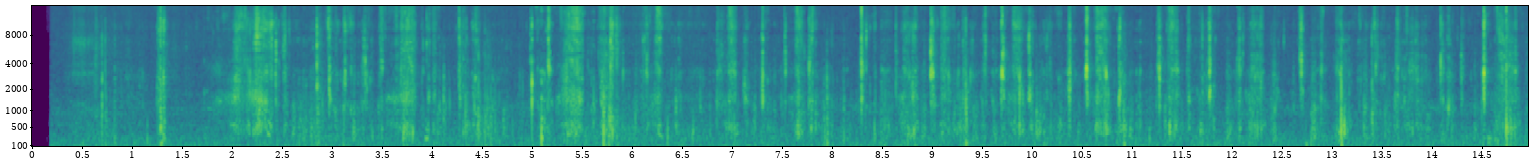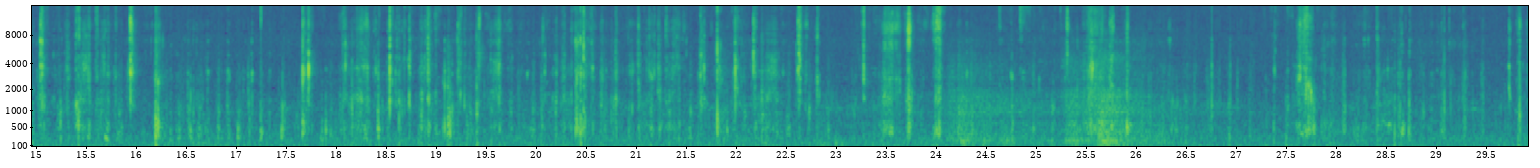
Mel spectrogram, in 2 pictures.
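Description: Close-miked eating sounds: biting, crunching and chewing food, with many short, irregular clicks and wet mouth noises.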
